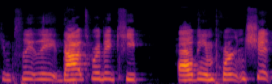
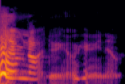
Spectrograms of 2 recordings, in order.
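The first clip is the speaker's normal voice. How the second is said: real tearful laugh, higher and louder; laughing and crying; 6 semitones higher, 10 dB louder than usual. Real, not acted. Co-host reacts to a book death, laughing through tears. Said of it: "She's crying".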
